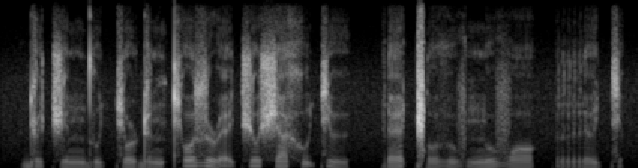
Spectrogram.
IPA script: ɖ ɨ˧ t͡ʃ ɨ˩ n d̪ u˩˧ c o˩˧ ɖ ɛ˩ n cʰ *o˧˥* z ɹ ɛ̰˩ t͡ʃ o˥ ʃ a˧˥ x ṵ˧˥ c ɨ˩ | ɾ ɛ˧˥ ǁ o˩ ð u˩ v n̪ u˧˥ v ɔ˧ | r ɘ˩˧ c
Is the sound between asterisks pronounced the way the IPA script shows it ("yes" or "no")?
no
